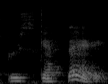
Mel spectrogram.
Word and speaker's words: bruschette: And it's actually, when you pronounce it plurally, it's bruschette.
